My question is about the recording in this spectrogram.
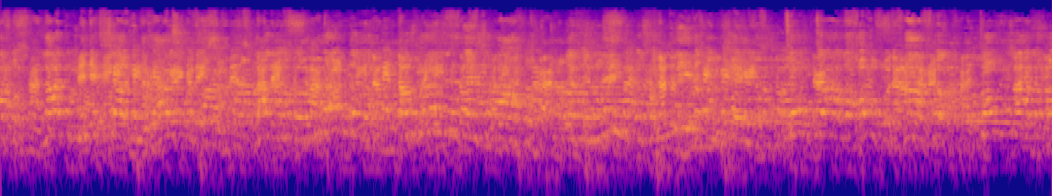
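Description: Several people speaking aloud at once, their voices overlapping into a continuous babble in a large hall.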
